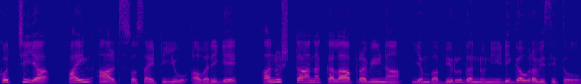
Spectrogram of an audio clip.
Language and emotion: Kannada, neutral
